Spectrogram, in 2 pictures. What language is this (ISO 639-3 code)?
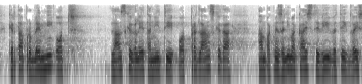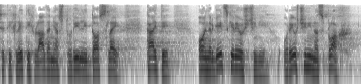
slv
